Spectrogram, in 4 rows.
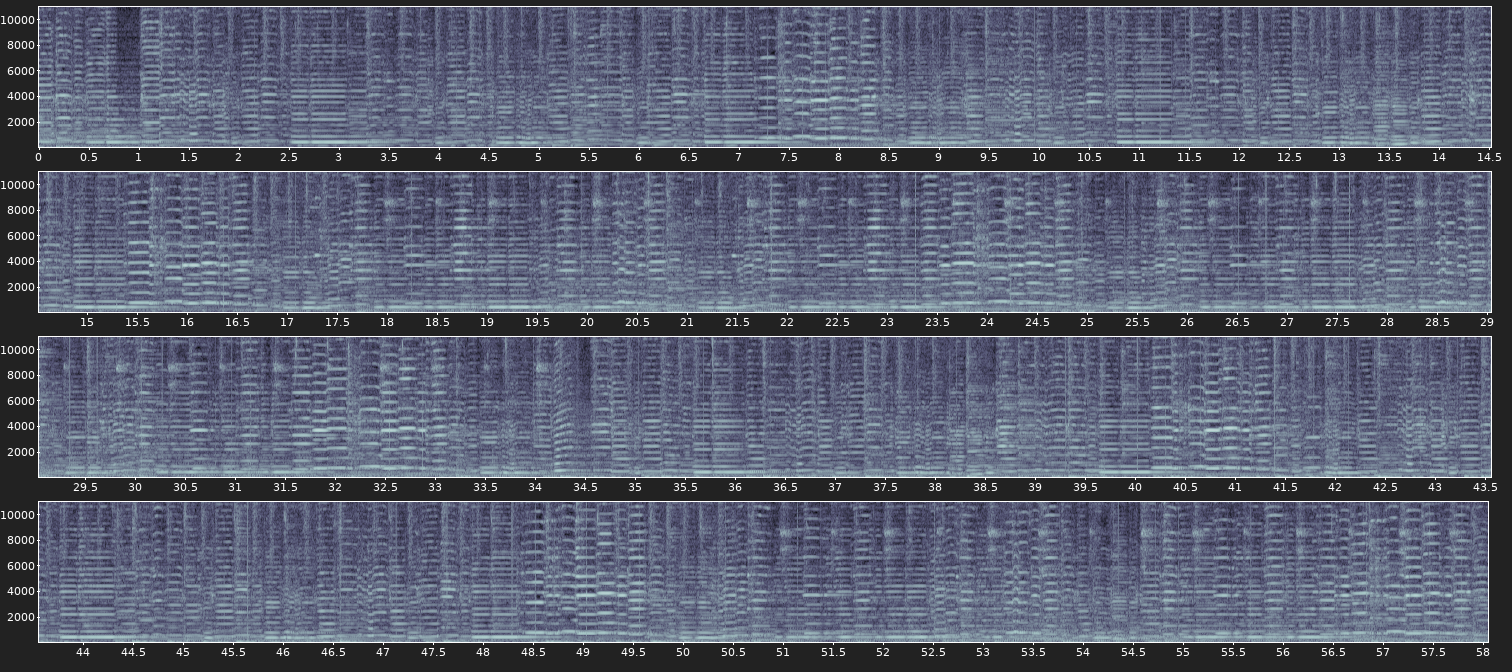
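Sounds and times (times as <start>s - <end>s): instrumental backing track: 0.0s - 58.0s
violin melody: 0.0s - 58.0s.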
